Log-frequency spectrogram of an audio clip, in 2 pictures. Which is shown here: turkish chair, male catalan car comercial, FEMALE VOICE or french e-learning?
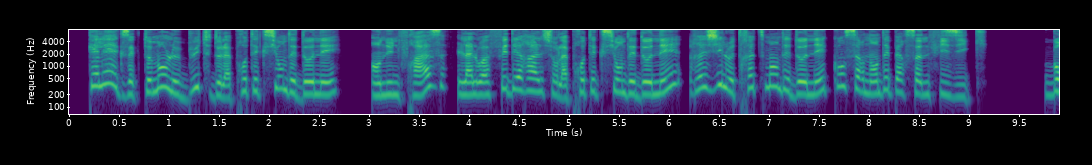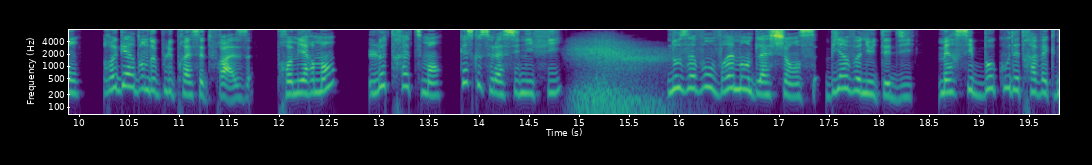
french e-learning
